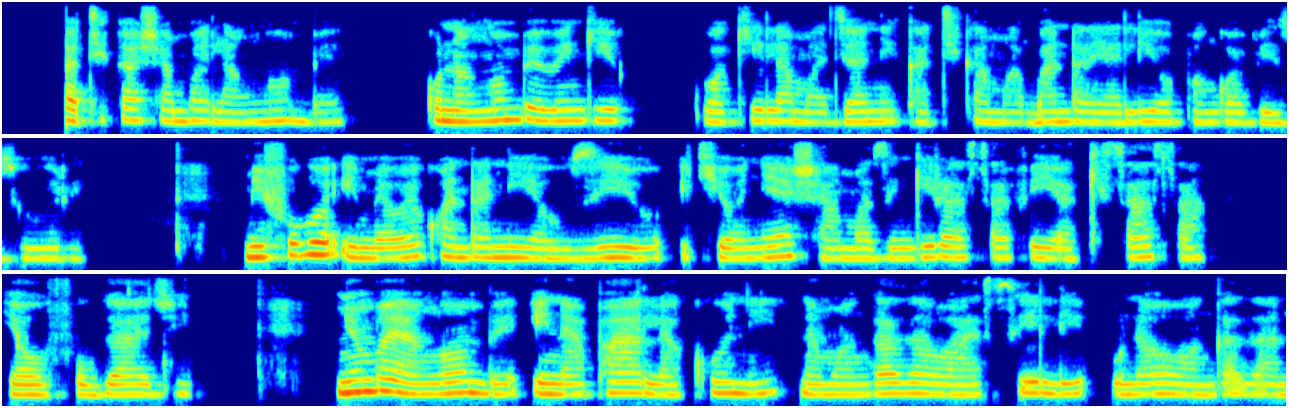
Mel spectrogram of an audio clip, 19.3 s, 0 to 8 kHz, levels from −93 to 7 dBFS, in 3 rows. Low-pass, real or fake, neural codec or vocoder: 7.2 kHz; real; none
